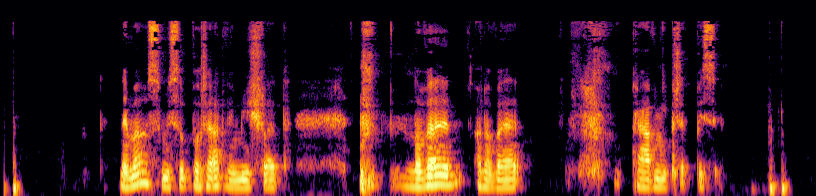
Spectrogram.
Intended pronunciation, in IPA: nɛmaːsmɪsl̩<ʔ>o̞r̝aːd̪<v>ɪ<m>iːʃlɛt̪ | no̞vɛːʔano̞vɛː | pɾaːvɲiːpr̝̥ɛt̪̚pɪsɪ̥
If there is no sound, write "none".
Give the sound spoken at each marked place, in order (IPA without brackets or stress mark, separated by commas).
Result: p, v, m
